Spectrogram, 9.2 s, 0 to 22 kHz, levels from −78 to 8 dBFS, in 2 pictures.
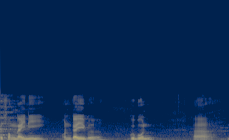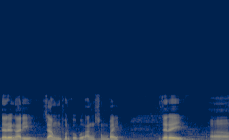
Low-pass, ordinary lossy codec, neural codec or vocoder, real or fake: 7.2 kHz; none; none; real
